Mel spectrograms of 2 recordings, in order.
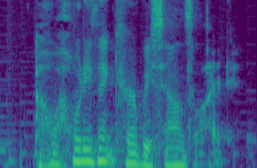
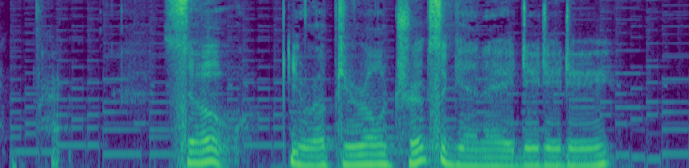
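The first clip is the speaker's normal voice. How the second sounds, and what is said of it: Deep voice as Kirby. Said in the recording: “I think he would have a deep voice.”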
